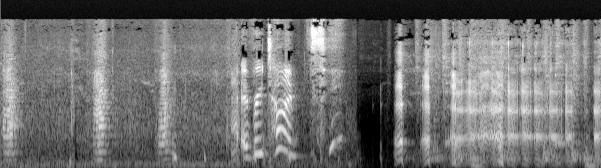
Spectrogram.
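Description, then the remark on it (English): A few short, squeaky, fart-like rasps of jumpsuit fabric rubbing as someone bends down come in a quick cluster in the middle, with people talking before and after. “Every time I bend down, it sounds like I'm farting.”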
